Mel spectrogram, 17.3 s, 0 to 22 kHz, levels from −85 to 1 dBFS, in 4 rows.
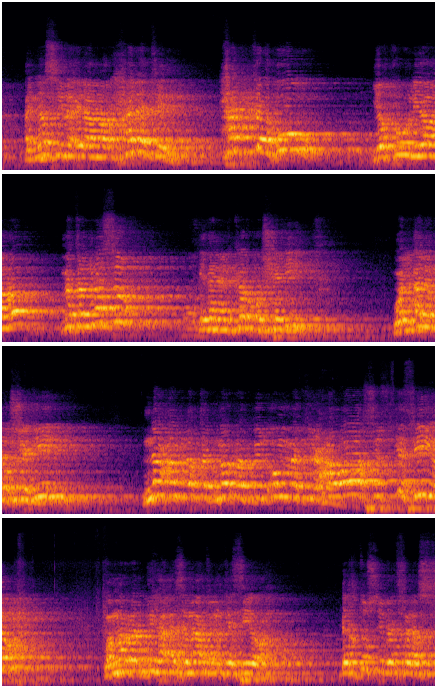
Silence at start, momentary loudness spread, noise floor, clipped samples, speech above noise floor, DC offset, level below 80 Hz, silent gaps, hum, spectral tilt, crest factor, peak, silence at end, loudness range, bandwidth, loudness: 0 s; 14 LU; -37 dBFS; under 0.1%; 24 dB; under 0.1%; -48 dBFS; none; none; -6.5 dB/octave; 14 dB; 0 dBFS; 0 s; 3 LU; 9.2 kHz; -14 LUFS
